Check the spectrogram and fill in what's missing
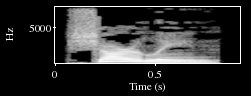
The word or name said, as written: scharlene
